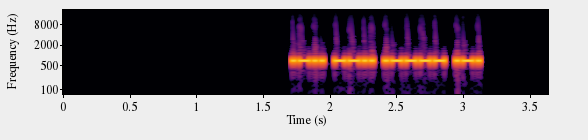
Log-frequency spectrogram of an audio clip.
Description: Morse code, heard as a keyed tone, about 46 wpm, 700 Hz. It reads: LZ1R
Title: DXCC-100 Call Signs - 4 Characters - Repeated 3x - 45wpm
